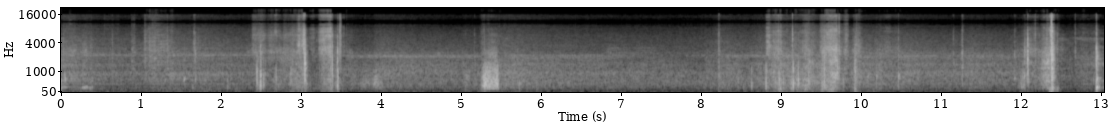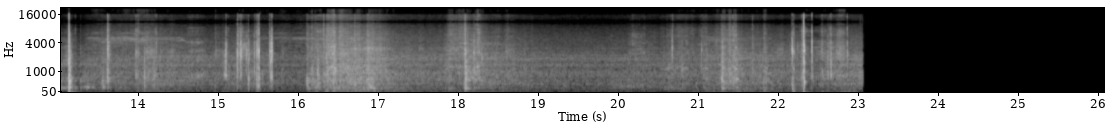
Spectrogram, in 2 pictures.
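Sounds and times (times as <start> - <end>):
rushes of noise from speaker: 5.2 - 6.0.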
